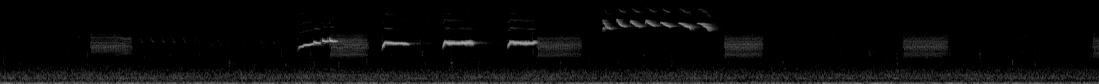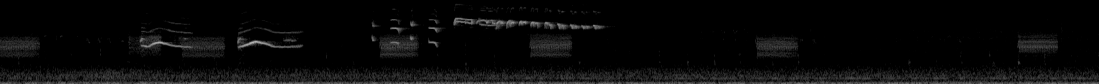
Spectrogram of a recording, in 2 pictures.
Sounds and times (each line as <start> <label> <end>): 0.9 Song thrush singing 7.3
3.0 song and calls from whitethroat 7.6
11.5 Song thrush singing 14.1
12.3 song and calls from whitethroat 14.0
14.7 Song thrush singing 17.2
14.7 song and calls from whitethroat 17.0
